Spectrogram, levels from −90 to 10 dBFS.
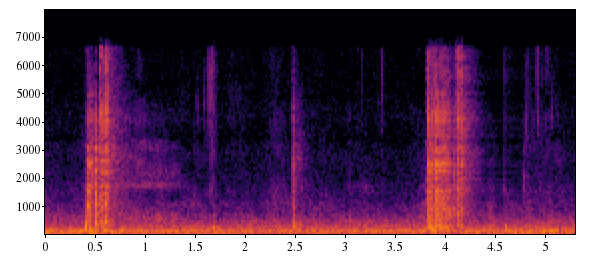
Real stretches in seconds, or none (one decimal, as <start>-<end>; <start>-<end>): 0.0-4.0; 4.8-5.3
